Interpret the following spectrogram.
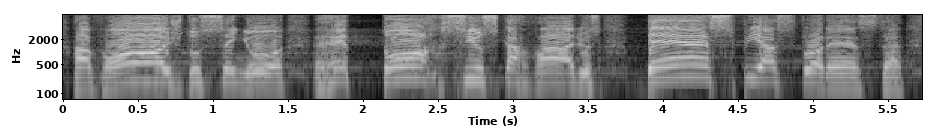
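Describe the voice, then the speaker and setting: Brief: male pastor, high voice, dramatic preaching dropping to hushed tones, long cathedral echo. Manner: dramatic preaching that swings from loud emphasis to hushed low tones. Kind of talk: sermon. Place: large church hall during a morning service. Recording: voice with long hall reverb in a church.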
